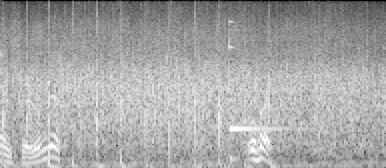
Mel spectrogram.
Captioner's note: applause; bell rings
